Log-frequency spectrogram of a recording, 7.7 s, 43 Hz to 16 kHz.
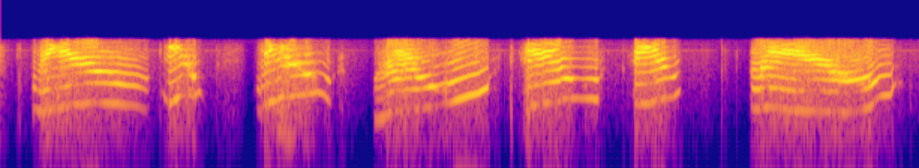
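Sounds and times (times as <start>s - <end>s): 
person imitating cat meowing: 0.3s - 5.7s, 6.3s - 7.6s.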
